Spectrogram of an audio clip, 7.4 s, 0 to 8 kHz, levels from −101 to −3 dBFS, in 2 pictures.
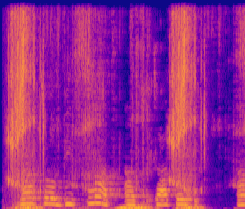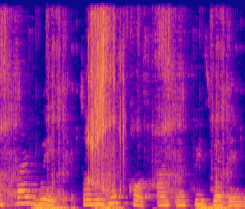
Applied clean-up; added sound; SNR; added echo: classical method WPE with log-MMSE.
